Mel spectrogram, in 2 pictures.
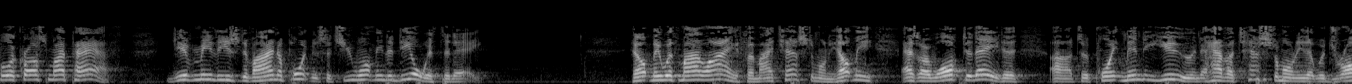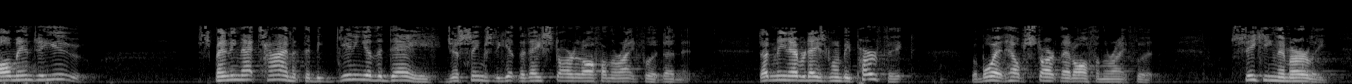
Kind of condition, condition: setting, large echoing room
